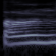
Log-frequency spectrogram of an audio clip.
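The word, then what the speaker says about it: Foehn: Uh, so it's a real thing called the fern sickness, which is spelled f o e h, the fern fern sickness or the fern wind, which causes the fern sickness.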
